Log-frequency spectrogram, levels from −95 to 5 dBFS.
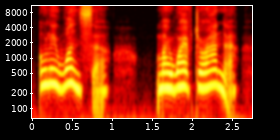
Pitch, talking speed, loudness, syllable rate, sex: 265 Hz, 110 wpm, -15 LUFS, 4.8 syllables/s, female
